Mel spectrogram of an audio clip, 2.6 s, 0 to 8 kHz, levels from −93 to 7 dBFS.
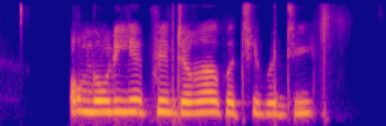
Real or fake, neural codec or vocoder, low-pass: fake; codec, 16 kHz, 1 kbps, X-Codec, HuBERT features, trained on general audio; 7.2 kHz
